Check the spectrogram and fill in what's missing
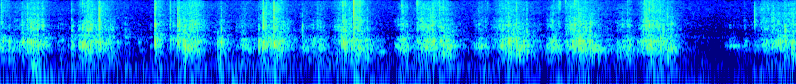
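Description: Long, sharp red nails scratch the hollow woven crown of a cream straw hat, making about nine dry, crinkly scratching strokes in an uneven rhythm. The rasping is papery and bright, centred in the midrange with very little low end, and each stroke stops quickly with almost no ring.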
